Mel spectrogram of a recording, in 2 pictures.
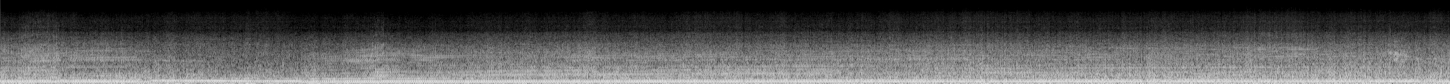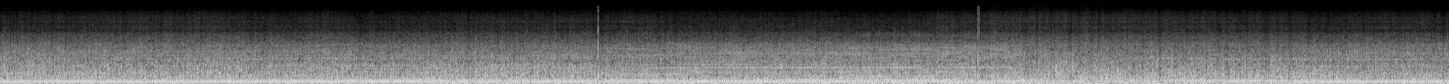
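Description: Yamaha MT-07 parallel-twin engine with an Akrapovič exhaust running at steady cruising revs while riding, under a haze of wind rush. The engine note dips briefly a few seconds in and settles a little lower about halfway through, as the throttle or gear changes.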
